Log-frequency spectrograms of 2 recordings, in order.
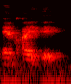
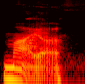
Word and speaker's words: Mia: speaks, he says, it is spelled M I A. Americans and most people worldwide pronounce that Mia. For the sake of this story, it is always going to be pronounced Maya, which by the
